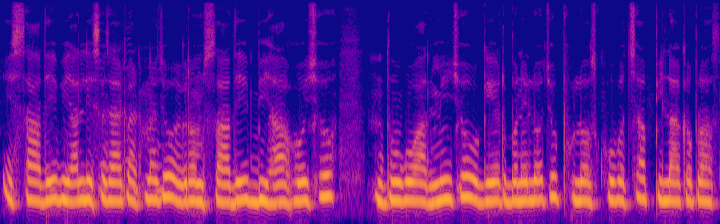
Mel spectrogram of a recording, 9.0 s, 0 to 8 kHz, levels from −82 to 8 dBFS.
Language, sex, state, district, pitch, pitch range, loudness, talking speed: Angika, male, Bihar, Bhagalpur, 215 Hz, 205-225 Hz, -16 LUFS, 180 wpm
